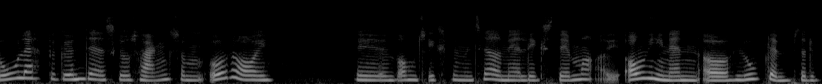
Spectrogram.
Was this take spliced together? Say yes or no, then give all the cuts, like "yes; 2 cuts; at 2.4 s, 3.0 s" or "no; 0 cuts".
yes; 1 cut; at 4.3 s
